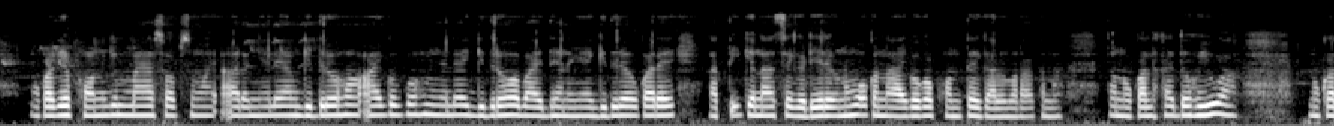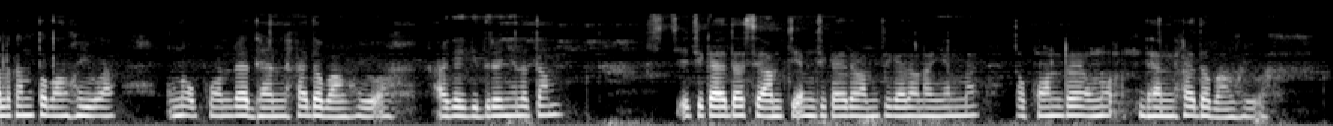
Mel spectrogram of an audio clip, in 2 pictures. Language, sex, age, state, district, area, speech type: Santali, female, 18-30, West Bengal, Birbhum, rural, spontaneous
